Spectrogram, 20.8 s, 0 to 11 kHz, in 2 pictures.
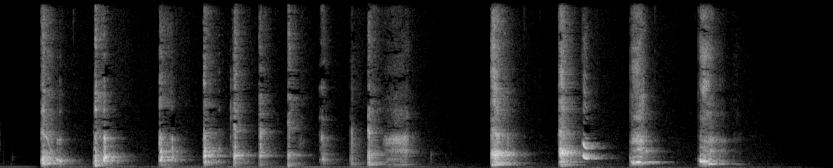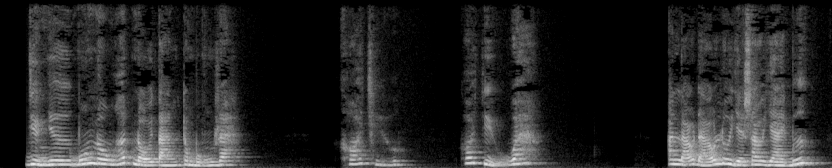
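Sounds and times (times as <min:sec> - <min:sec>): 
woman coughing dryly while clutching her throat: 0:00.5 - 0:05.0, 0:06.2 - 0:09.2
speech: 0:10.8 - 0:13.4, 0:14.8 - 0:15.6, 0:16.2 - 0:17.2, 0:18.8 - 0:20.6.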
